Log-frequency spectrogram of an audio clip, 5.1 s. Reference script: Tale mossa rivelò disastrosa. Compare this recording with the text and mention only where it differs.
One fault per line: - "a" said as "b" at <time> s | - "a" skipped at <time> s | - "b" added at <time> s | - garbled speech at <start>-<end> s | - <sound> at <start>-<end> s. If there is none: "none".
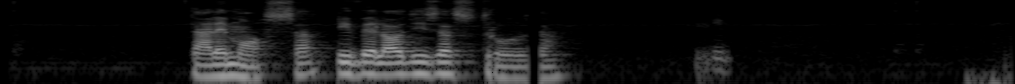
- dropout at 2.6-2.7 s
- laugh at 3.5-3.7 s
